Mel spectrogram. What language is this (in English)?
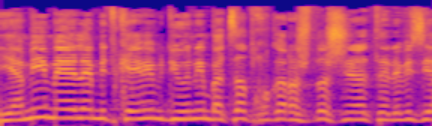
Hebrew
